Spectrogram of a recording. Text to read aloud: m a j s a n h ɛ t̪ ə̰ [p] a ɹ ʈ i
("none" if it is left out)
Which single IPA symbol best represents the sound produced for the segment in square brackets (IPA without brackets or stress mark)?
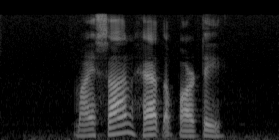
p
